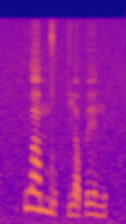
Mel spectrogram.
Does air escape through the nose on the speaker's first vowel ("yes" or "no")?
no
